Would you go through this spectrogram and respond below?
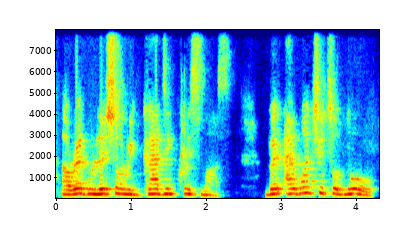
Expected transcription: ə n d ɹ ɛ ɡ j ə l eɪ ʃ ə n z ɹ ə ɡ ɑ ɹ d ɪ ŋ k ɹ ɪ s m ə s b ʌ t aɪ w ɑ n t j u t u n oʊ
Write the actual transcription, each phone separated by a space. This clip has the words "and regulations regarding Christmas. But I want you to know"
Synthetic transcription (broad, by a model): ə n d ɹ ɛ ɡ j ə l eɪ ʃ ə n ɹ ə ɡ ɑ d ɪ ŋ k ɹ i s m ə s b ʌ t aɪ w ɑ n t j u t u n oʊ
